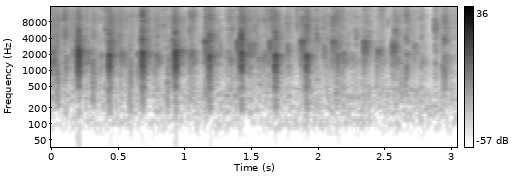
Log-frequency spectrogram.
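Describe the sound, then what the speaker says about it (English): An audience at a New York City small business event claps briefly, a few seconds of scattered rhythmic hand claps heard up close at a modest level. "can we give them another shout and a round of applause?"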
